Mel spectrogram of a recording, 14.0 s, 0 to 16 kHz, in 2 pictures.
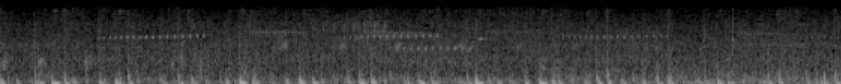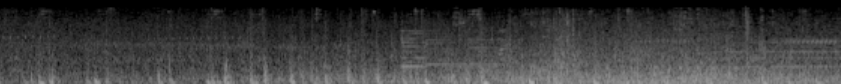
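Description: Horse hooves clip-clopping at a steady walking rhythm in Red Dead Redemption 2, close and continuous for the whole stretch, with faint birdsong above and a rising wind-like wash toward the end.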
